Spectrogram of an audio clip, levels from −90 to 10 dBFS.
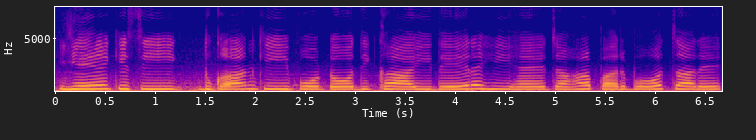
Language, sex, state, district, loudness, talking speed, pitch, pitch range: Hindi, male, Rajasthan, Jaipur, -12 LUFS, 125 wpm, 275 Hz, 265-285 Hz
